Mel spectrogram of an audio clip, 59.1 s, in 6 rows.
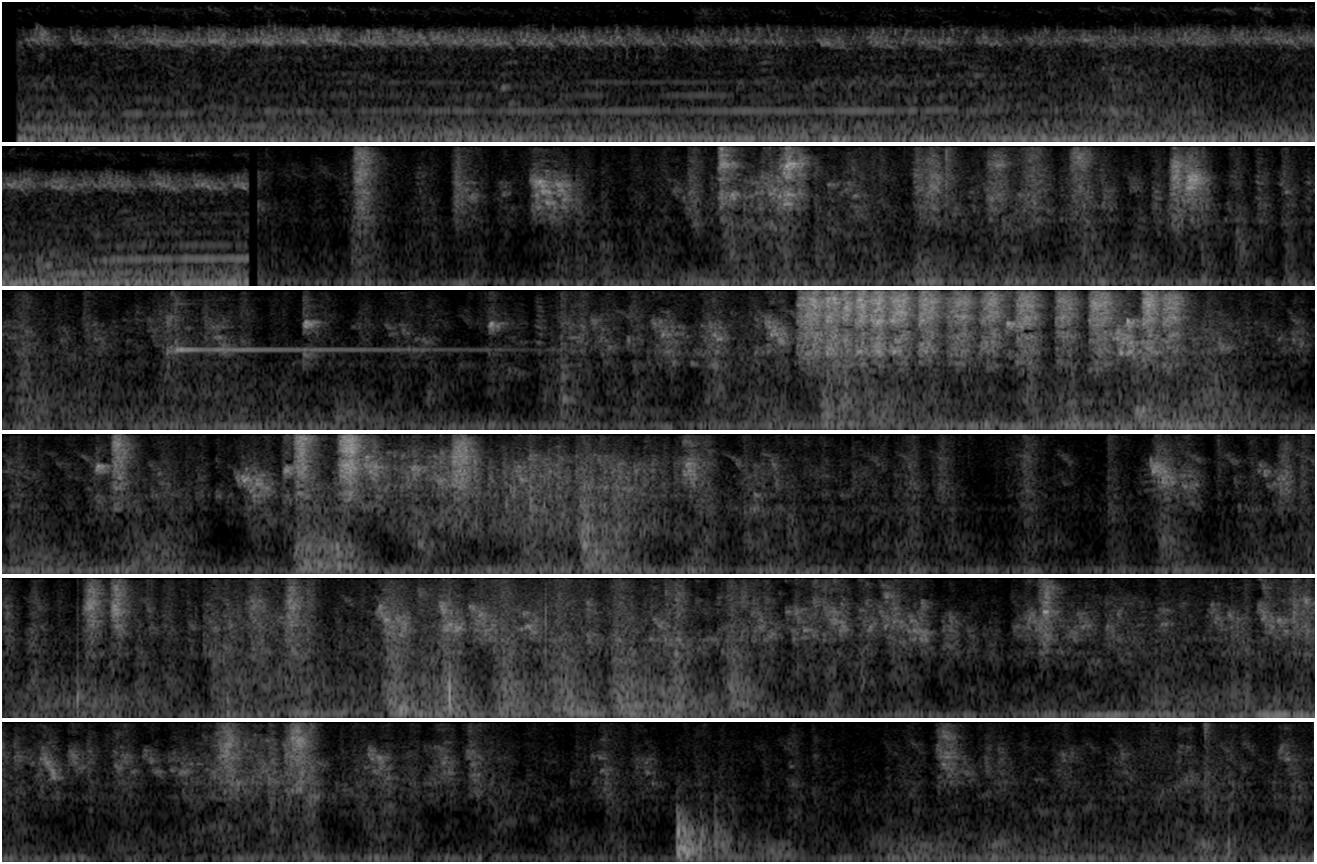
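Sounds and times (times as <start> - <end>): cage birds chirping and squawking: 0.1 - 59.0.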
